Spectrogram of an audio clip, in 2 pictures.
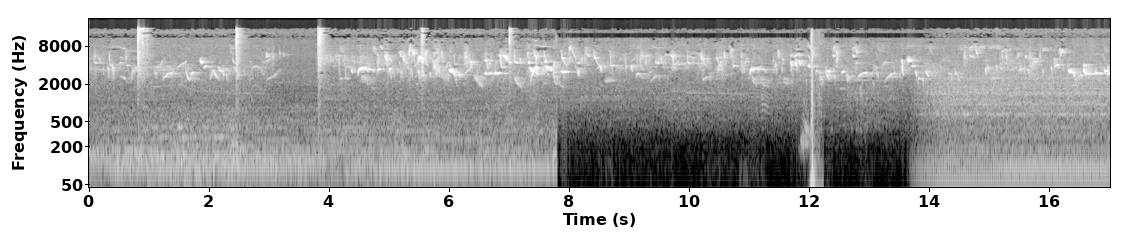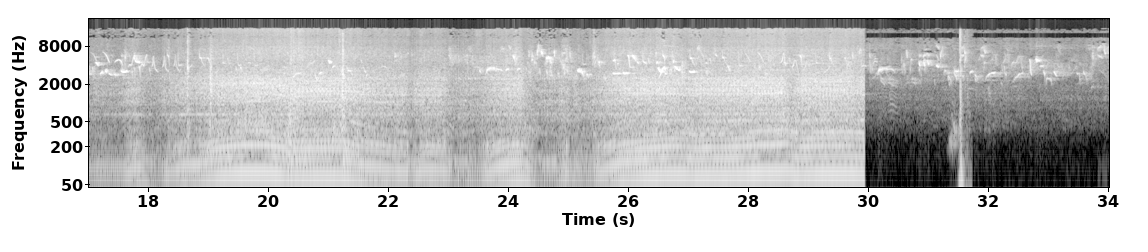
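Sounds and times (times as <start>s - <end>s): birds chirping: 0.0s - 34.0s
motor humming: 13.8s - 30.0s.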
